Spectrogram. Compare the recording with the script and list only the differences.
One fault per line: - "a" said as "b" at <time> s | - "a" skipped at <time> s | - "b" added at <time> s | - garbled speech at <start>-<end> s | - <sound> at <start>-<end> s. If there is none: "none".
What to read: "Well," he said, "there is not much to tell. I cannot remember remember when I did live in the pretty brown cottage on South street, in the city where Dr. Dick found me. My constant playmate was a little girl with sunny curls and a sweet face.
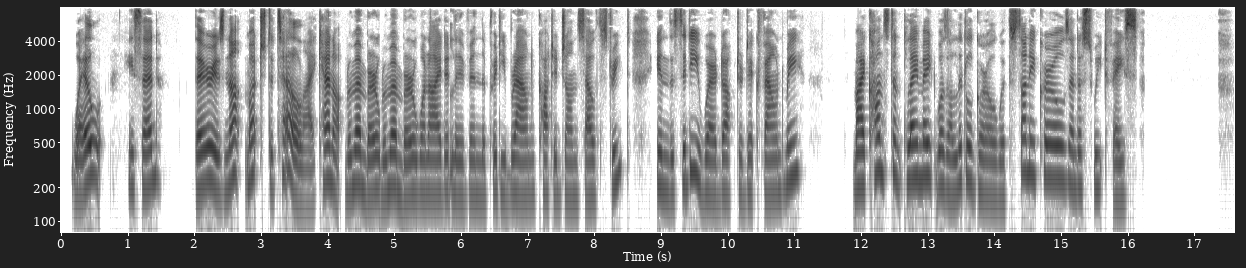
none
